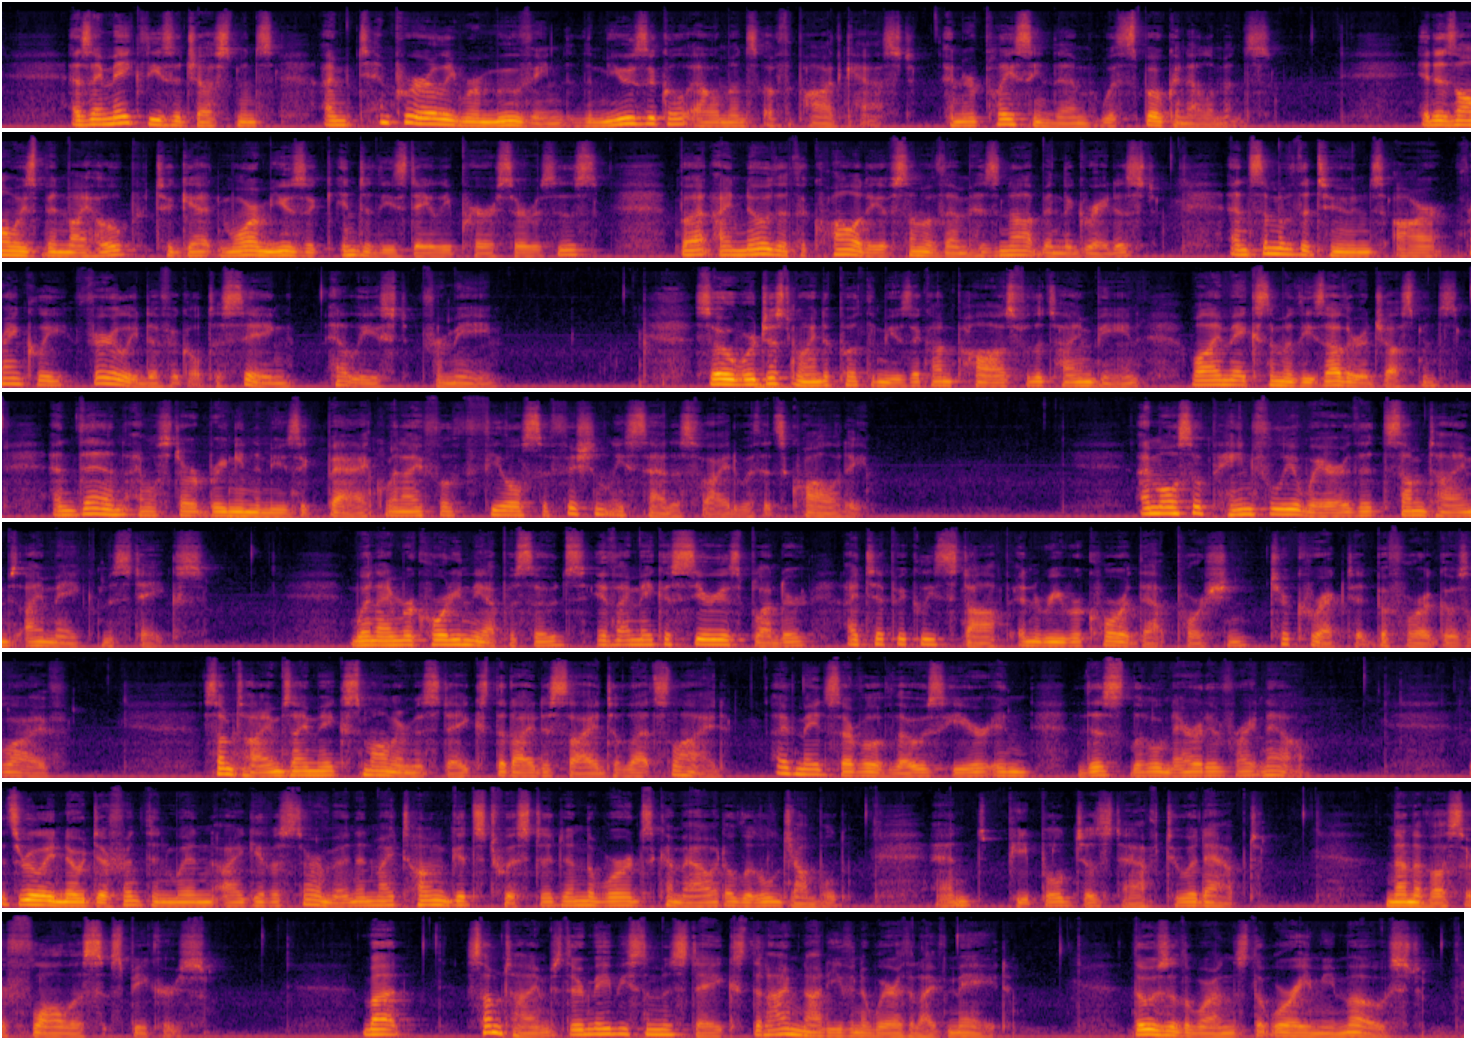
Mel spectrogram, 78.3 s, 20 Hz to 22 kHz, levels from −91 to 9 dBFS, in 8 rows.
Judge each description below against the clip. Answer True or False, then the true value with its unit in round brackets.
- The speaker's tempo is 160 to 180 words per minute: True (170 wpm)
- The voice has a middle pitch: False (110 Hz)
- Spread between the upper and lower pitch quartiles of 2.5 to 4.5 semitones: False (5.5 semitones)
